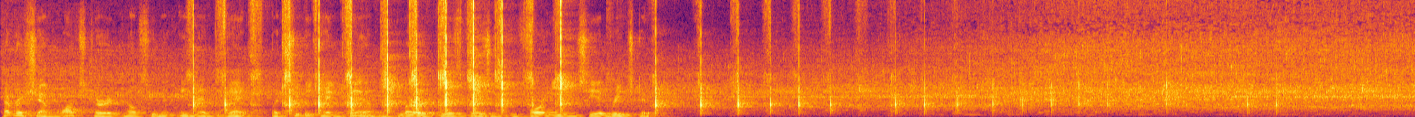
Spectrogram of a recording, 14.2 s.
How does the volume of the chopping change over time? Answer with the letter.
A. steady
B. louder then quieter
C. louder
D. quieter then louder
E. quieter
E.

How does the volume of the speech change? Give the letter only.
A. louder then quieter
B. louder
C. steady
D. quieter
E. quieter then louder
C.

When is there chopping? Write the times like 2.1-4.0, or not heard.
1.9-12.9.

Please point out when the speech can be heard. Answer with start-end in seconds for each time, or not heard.
0.0-6.6.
